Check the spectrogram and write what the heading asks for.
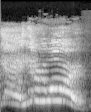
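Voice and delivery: playful high shout of joy; celebratory cheer. Acted. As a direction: cheer it like handing out a prize. Mock cheer for promised reward.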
